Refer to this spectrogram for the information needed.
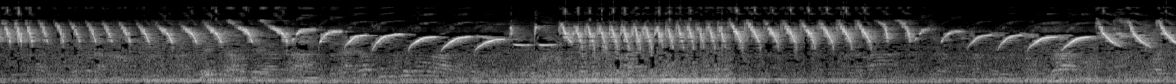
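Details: Beujeg bird with a canary-like song: long rapid trills of repeated high sweeping notes, bursts of downward-slurred whistles between fast rolling runs, over a steady low hum.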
